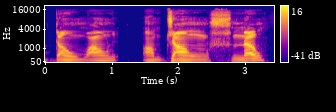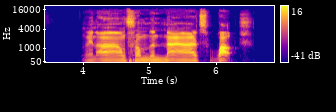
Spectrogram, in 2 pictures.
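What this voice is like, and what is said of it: Drawly Louisiana Southern accent. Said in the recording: “She's in Louisiana ... Real drawly on Sansa”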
